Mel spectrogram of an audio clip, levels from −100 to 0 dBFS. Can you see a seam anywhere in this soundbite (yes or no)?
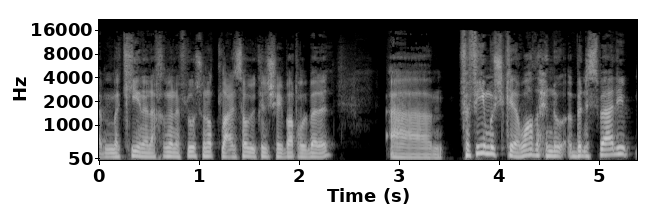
yes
